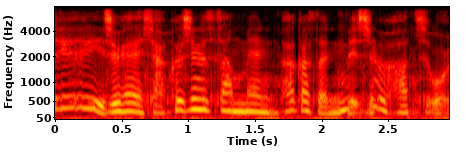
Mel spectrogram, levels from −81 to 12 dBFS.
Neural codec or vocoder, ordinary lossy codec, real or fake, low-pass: autoencoder, 22.05 kHz, a latent of 192 numbers a frame, VITS, trained on many speakers; none; fake; 7.2 kHz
